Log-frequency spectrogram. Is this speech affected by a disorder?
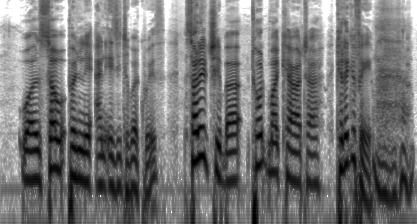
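Yes: Down syndrome.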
